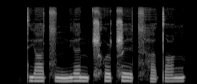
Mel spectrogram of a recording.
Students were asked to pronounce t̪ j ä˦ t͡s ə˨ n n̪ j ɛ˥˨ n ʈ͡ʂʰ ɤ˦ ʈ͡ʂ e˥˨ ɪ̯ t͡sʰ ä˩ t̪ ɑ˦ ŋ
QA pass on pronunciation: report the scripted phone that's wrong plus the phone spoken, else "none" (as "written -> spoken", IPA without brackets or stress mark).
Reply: none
